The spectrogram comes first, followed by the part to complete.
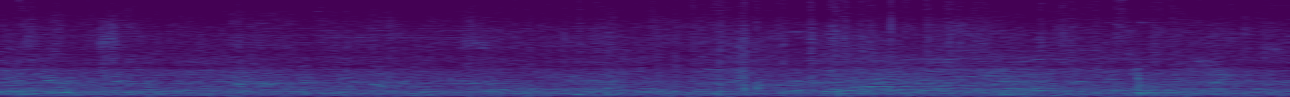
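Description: Indistinct background voices with a horse's cantering hoofbeats on soft arena footing, and a few faint clicks.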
